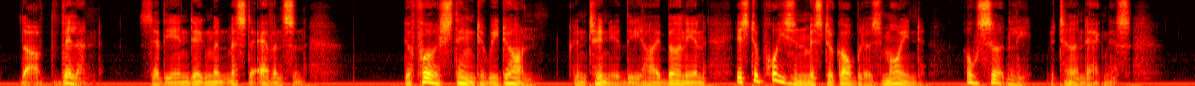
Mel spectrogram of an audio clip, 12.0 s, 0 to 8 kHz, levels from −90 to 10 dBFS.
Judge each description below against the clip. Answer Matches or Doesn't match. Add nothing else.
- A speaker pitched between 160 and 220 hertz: Doesn't match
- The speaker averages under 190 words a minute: Matches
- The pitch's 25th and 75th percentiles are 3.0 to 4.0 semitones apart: Matches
